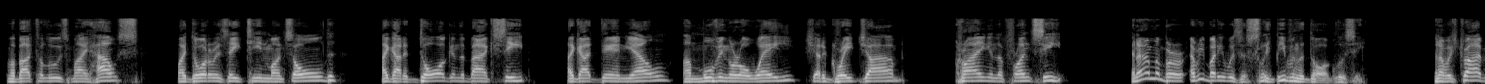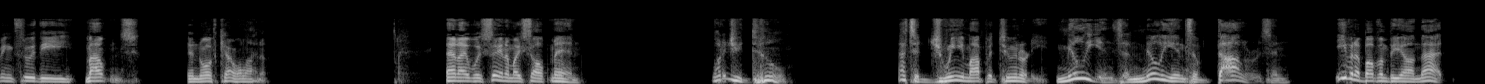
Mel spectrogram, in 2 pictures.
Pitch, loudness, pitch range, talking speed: 150 Hz, -21 LUFS, 140-165 Hz, 165 wpm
